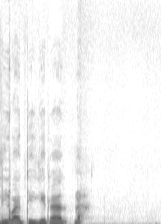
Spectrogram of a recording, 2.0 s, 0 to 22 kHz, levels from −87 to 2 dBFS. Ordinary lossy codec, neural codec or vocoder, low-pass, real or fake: none; codec, 44.1 kHz, 3.4 kbps, Pupu-Codec; none; fake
